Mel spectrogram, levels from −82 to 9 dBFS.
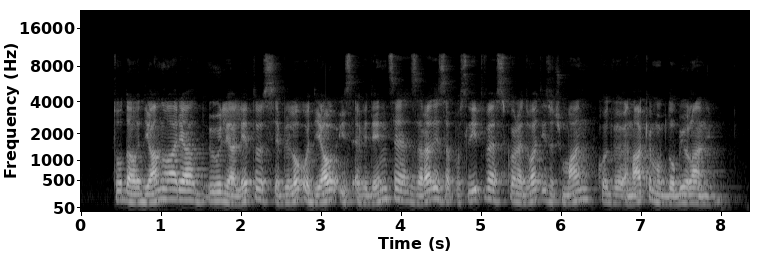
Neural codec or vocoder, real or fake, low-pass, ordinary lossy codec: none; real; 9.9 kHz; none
